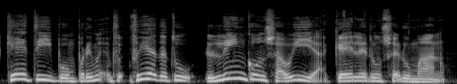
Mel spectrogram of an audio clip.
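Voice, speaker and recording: Gravelly animated Cuban-born storyteller man. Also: a little high, normal speed, dry recording. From Cuba. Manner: animated storyteller, acts out dialogue. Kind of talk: casual storytelling monologue.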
